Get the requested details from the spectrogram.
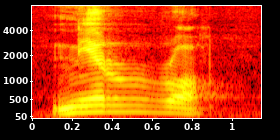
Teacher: we're gonna hold the raw for 1 second, nir, and then we round it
